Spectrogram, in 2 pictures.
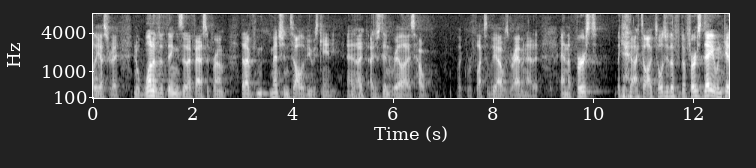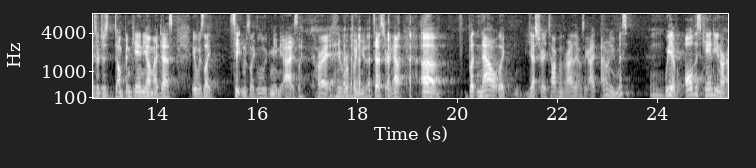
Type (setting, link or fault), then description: setting, large echoing room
